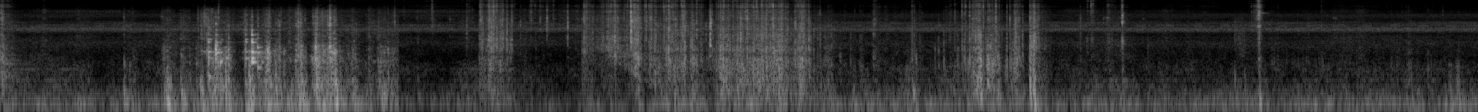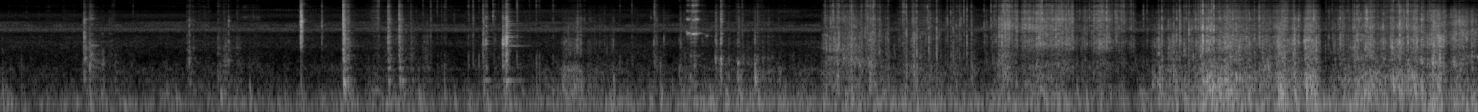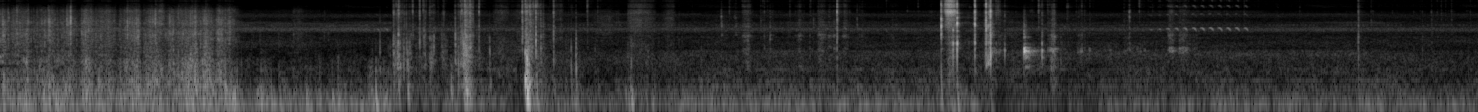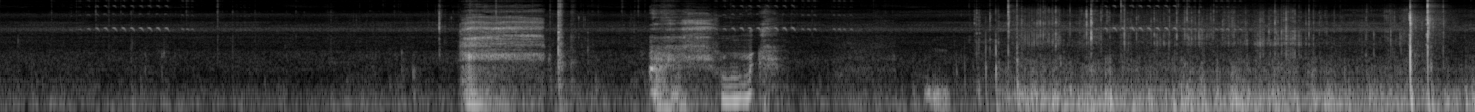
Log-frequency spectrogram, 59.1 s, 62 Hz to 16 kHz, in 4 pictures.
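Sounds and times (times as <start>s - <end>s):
crickets chirping: 0.0s - 59.0s
crinkling and rustling: 1.6s - 11.2s, 18.6s - 32.0s, 33.4s - 36.3s, 54.0s - 58.9s.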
